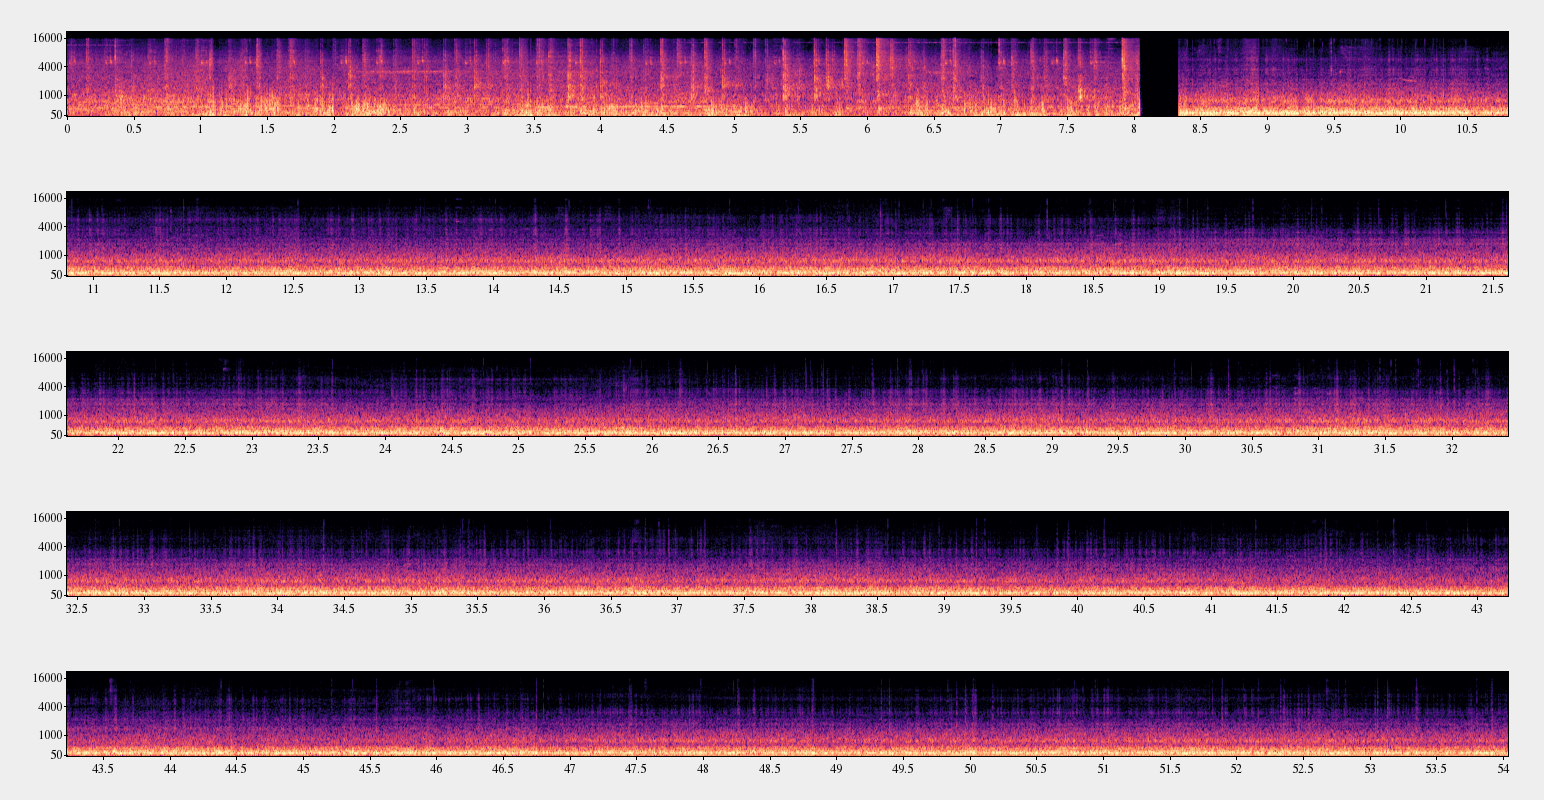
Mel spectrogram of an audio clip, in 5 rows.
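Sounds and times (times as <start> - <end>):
drumsticks beating plastic buckets: 0.0 - 8.1
airliner cabin drone: 0.0 - 54.0.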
